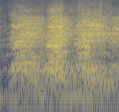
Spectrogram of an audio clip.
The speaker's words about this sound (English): People packed each street corner of the intersection of Breckenridge Lane and Shelbyville Road in St. Matthews. They hold up signs and chant the names of two Louisvillians shot and killed by law enforcement, Breonna Taylor and David McAtee.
